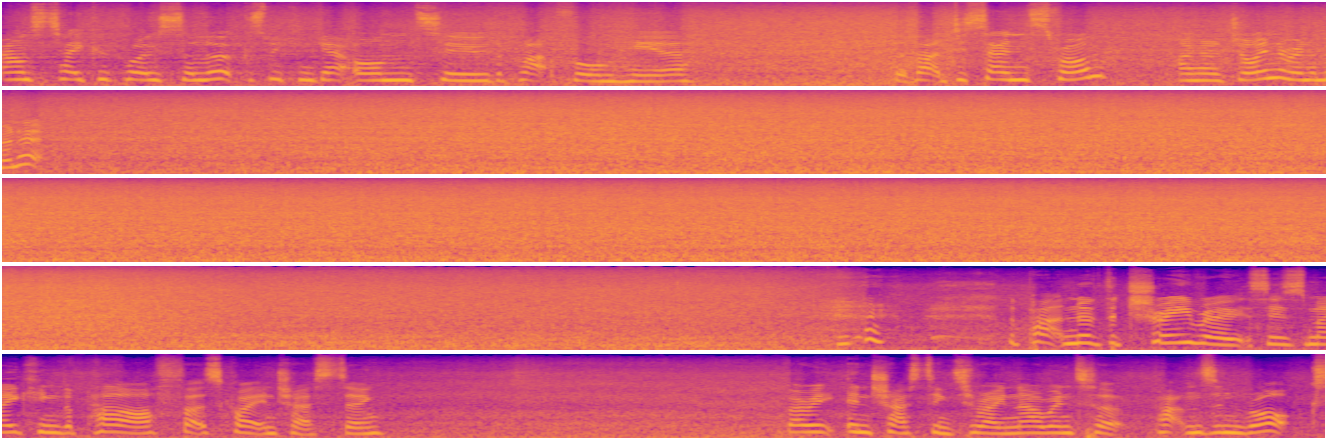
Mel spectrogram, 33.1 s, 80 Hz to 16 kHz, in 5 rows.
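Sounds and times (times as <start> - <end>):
waterfall rushing: 0.0 - 24.7.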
